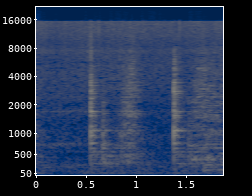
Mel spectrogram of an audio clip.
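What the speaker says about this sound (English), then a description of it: "So you got the butter, we're just kind of caramelizing the veggies for a couple minutes before we throw the meat on." Vegetables and mushrooms cooking in butter in a pan, a soft steady sizzle broken by two sharp scraping stirs, close and alone without talk.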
